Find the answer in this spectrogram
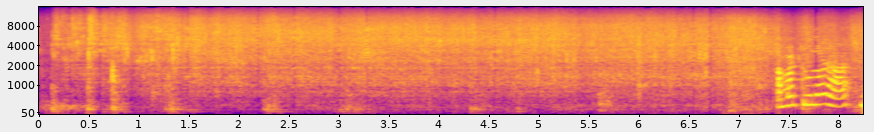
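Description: Chopped green apple pieces tipped into hot spiced oil in a kadai, setting off a loud, steady sizzle of frying that starts right after a few clicks at the beginning.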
